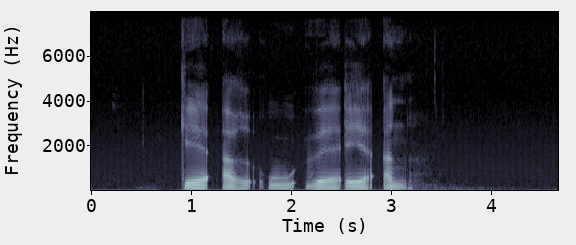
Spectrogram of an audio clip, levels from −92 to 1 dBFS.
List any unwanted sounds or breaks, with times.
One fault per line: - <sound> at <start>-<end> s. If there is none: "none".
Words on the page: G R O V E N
none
